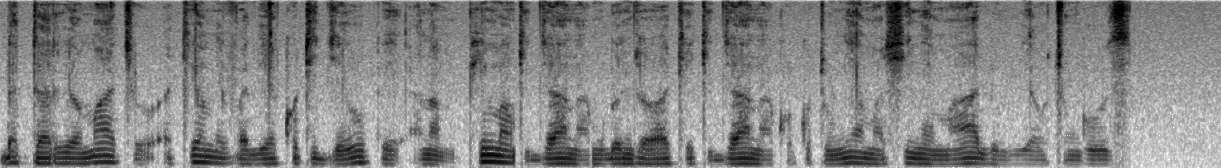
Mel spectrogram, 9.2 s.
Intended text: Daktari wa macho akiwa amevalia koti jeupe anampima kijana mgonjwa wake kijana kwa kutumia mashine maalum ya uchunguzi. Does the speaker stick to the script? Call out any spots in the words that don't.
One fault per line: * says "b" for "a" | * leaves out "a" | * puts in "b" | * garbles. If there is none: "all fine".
all fine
